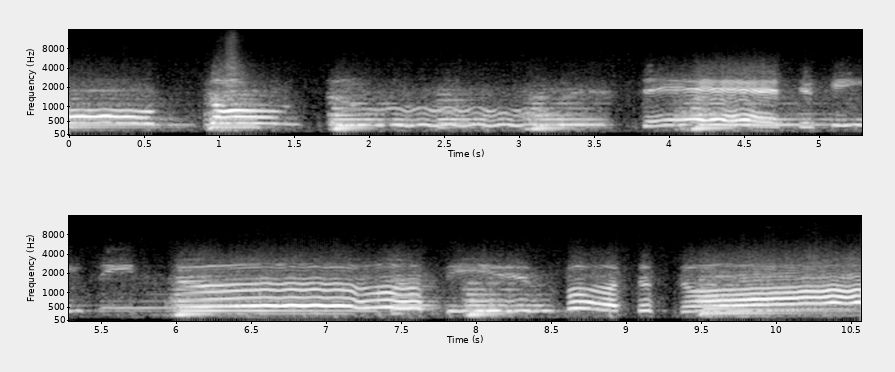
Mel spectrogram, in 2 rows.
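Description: A 1925 acoustic-era 78 rpm shellac record playing a wordless melody with vibrato in short phrases over guitar accompaniment. The sound is thin, with no deep bass.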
